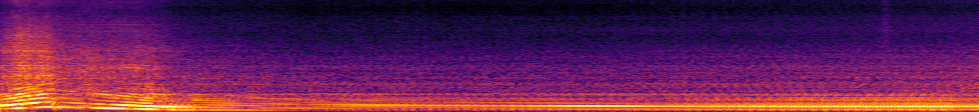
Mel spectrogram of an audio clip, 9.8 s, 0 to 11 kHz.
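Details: Ford F-150 after junkyard head swap and resealed intake gasket: brief rev settles into a steady, even idle with no surging or racing; normal running.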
